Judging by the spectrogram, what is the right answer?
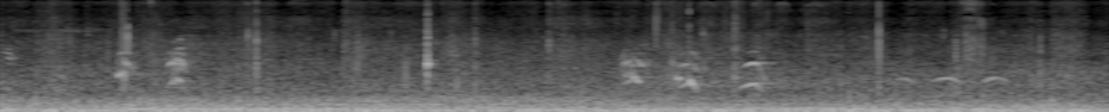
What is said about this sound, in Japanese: めっちゃ犬吠えてる。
